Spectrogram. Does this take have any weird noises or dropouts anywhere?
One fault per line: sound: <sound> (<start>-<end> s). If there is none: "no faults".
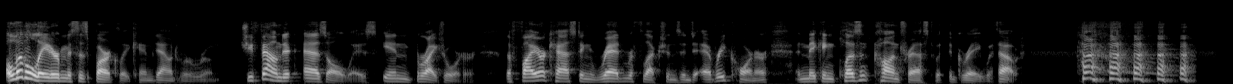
sound: laugh (10.8-12.0 s)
